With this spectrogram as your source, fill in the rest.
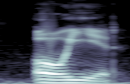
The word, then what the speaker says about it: oír: Then we have the verb oír, to hear, which would have an accent on this I, and this is pronounced oír, two syllables.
